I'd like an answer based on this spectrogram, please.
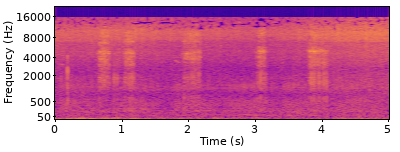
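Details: Domestic cat purring indoors in a windy cabin: a low, steady rumbling purr pulsing several times a second, broken by short bursts of hissing gusts.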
